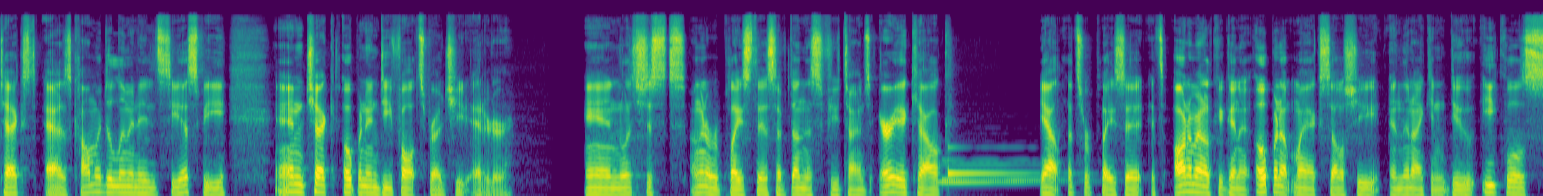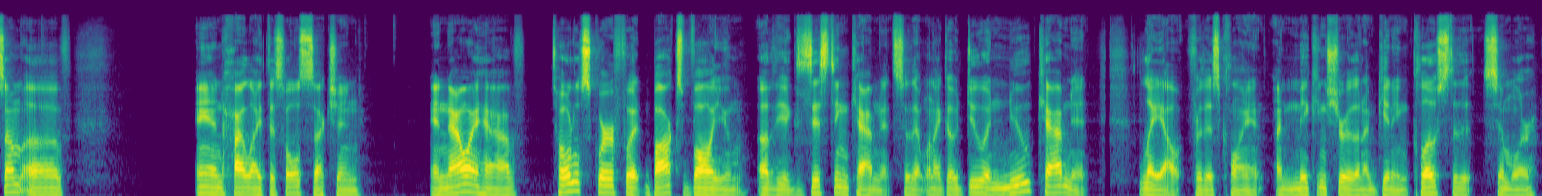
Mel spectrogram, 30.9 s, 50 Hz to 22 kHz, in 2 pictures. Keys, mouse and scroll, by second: 4.1 click, 6.5 click, 9.1 click, 10.5 click, 13.8 click, 14.6-16.3 typing, 17.1-18.3 drag, 19.0 shift+0, 19.4 Return, 21.3 scroll up 2.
